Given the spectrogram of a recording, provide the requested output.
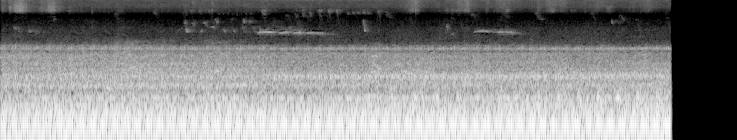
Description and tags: Truck sound motor
car, motor, truck, vehicle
